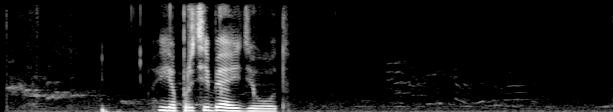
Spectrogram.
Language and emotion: Russian, neutral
